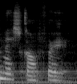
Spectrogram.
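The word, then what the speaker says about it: Nescafé: Pada kata Nescafe terdapat kata sca yang dibaca ska, sama seperti dalam pengucapan skala dibaca Nescafe.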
